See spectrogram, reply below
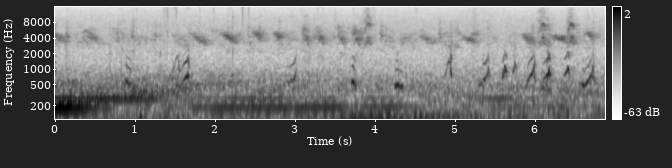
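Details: Gambel's quail giving scattered short upslurred chips and clucks, several overlapping, with a few thin high chirps, over a steady low mechanical hum.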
